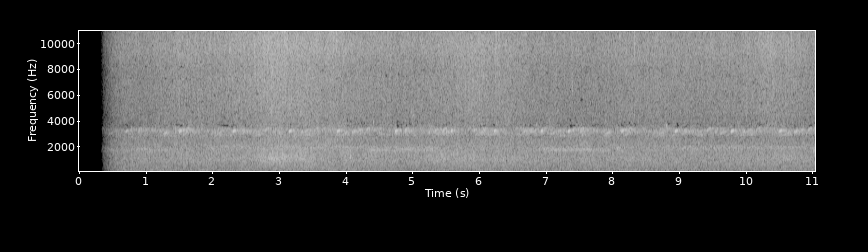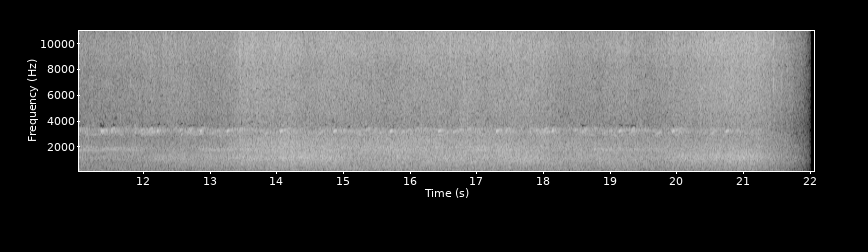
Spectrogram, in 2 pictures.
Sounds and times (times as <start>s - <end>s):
Rustling leaves: 0.4s - 22.0s.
